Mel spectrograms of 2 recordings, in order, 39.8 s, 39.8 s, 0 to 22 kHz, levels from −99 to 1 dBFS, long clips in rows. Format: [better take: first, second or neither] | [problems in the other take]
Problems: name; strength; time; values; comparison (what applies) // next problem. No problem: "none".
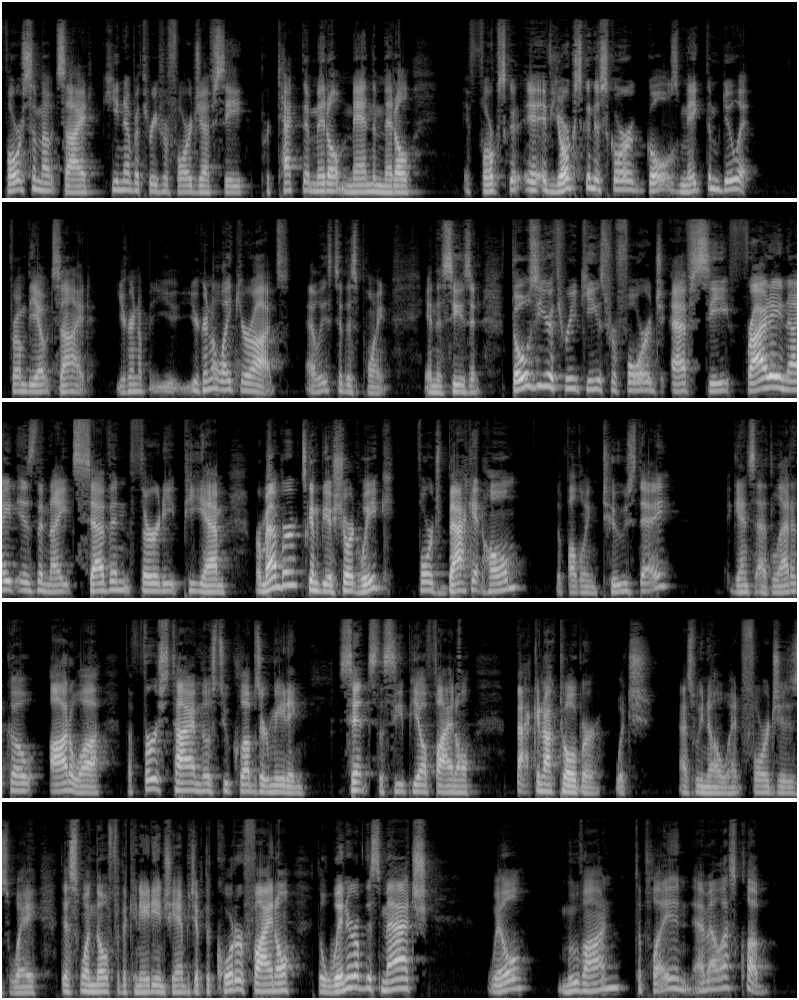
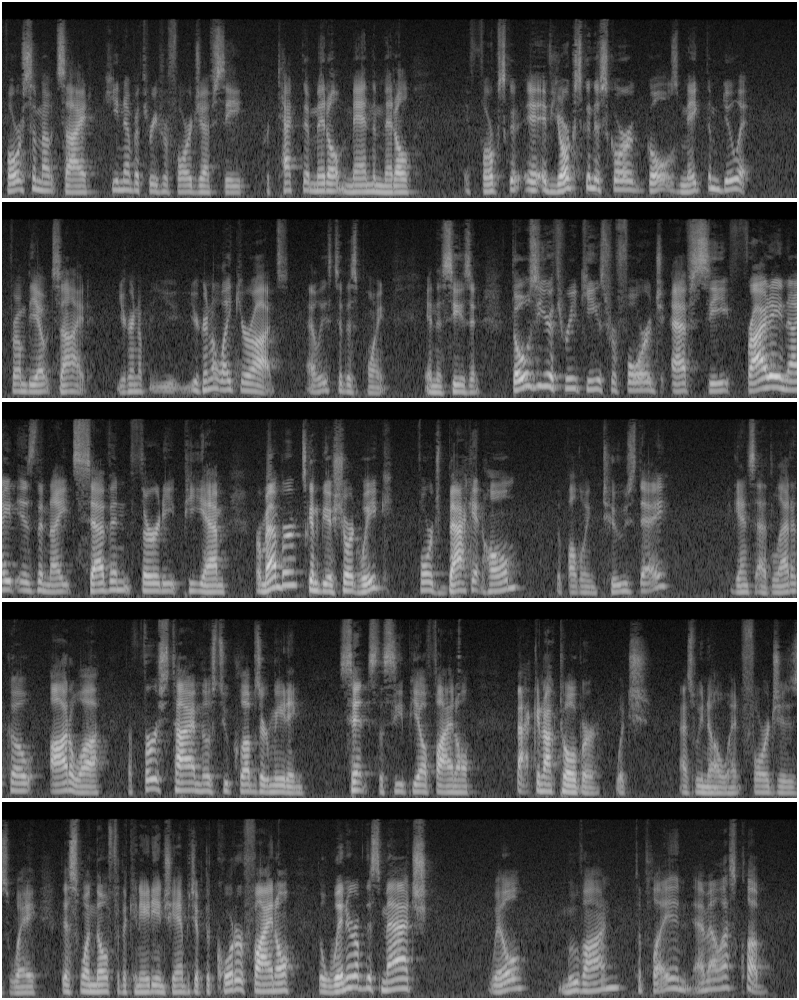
first | hiss; faint; throughout; 30 dB below the speech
